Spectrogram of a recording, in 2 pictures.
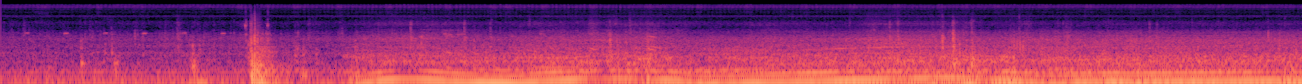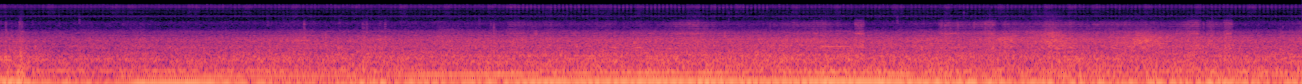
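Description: Car engine and road noise while driving. A sharp knock comes about two and a half seconds in, then the engine speeds up with its pitch rising and falling over a few seconds before settling into a steady low drone.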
